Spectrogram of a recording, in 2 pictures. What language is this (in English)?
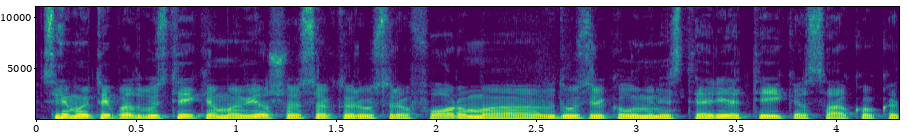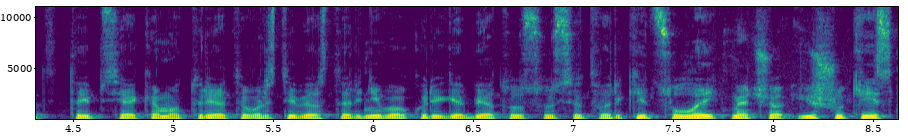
Lithuanian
